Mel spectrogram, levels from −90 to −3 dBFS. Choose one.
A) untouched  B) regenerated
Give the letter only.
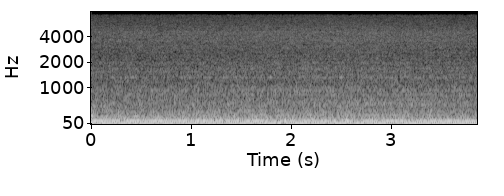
A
